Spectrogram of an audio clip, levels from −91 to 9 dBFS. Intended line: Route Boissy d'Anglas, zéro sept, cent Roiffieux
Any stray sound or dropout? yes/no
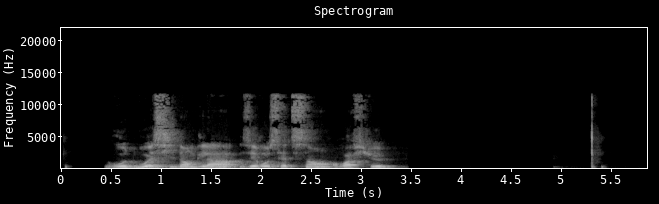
no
